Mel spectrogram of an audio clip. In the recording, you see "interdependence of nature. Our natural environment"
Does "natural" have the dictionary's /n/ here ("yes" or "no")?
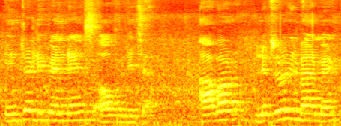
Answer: no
